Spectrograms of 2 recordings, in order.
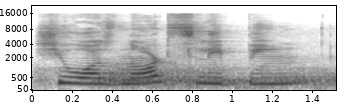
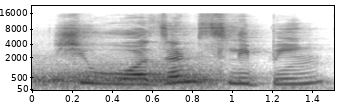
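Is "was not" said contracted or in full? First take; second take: full; contracted. First: Was and not are said as two full words. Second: Was and not are joined into one word. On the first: "वॉज नॉट हे full फॉर्ममध्ये दिलेलं आहे" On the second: "वॉजंट हे contracted form मध्ये दिलेलं आहे"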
